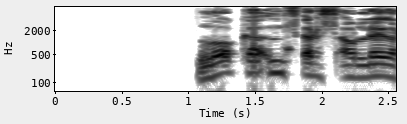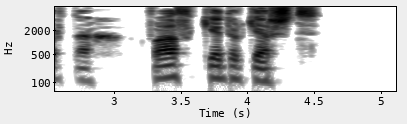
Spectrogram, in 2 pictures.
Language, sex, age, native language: Icelandic, male, 30-39, Icelandic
